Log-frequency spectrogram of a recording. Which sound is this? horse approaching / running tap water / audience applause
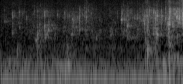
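running tap water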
